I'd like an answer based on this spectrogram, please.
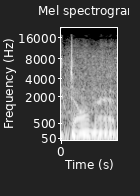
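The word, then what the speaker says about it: döner: Well, my family says doner, but I'm pretty sure it's supposed to be pronounced doner, but I don't care.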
